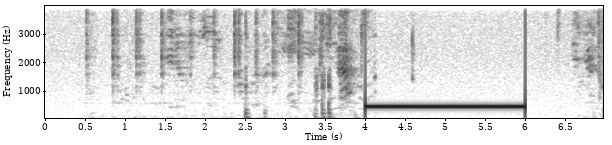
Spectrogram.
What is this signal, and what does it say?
Ringback tone (North America), 440 + 480 Hz.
